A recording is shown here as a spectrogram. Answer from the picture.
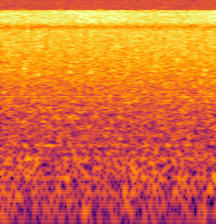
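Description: Near silence: faint, steady hiss of room tone.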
